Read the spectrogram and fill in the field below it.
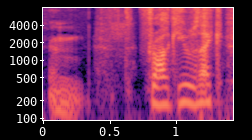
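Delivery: usual speaking voice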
